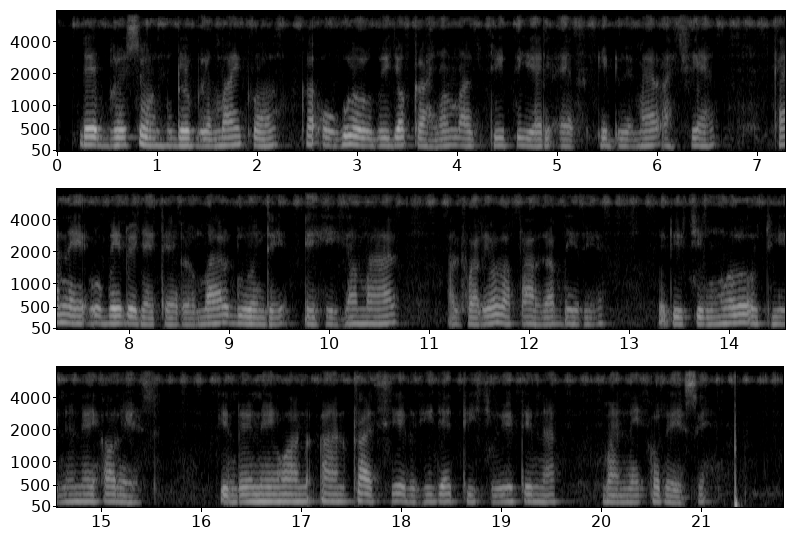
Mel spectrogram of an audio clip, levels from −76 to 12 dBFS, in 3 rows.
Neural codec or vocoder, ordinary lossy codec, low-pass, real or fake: codec, 24 kHz, 3 kbps, HILCodec; none; 7.2 kHz; fake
